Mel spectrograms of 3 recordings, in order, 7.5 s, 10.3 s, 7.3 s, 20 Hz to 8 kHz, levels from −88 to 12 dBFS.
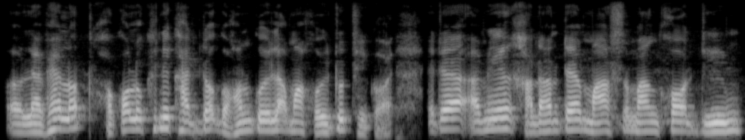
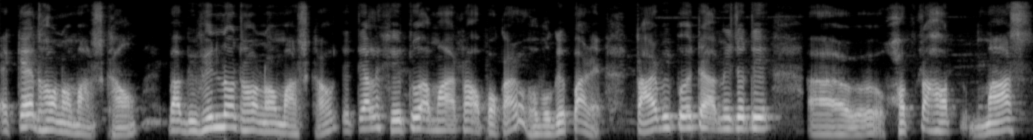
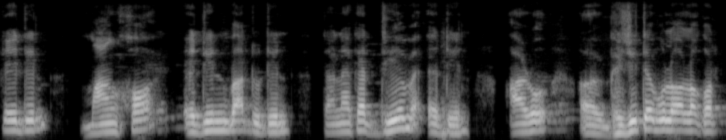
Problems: none marked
